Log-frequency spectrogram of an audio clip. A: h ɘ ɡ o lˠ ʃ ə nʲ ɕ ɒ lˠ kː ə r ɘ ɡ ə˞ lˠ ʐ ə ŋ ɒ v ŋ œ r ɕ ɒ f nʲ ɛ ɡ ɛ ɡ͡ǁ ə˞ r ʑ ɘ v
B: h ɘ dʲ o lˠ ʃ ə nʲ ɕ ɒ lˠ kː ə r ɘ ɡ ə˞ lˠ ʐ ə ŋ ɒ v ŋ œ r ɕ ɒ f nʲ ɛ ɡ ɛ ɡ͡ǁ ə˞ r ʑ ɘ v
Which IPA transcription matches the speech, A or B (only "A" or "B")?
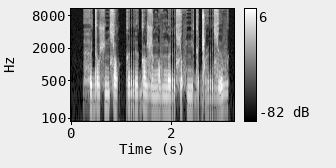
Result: B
